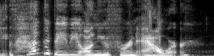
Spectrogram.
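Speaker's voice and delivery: put-on snarky remark with swooping sing-song pitch. Retelling what a staff member said to her after the birth: imitating a snarky nurse. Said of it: "She kinda says to me really snarky like this".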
